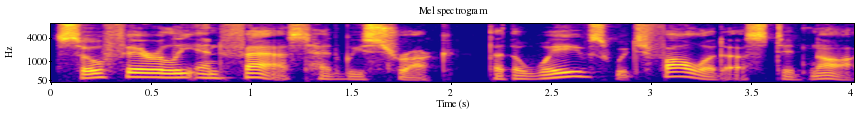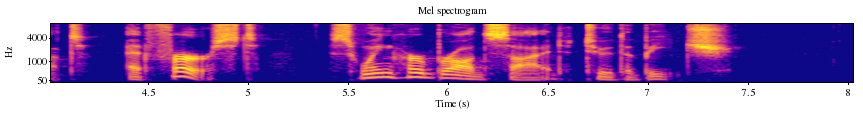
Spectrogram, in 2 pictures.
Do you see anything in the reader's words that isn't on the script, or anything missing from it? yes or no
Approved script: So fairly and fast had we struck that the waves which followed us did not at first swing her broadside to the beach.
no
